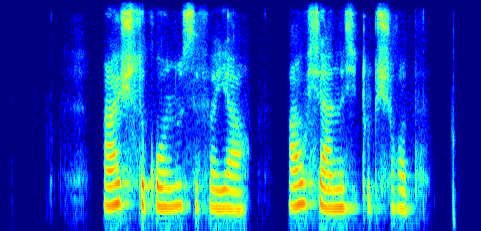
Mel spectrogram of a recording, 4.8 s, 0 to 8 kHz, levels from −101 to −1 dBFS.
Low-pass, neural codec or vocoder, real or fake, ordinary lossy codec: 7.2 kHz; none; real; Opus, 16 kbps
